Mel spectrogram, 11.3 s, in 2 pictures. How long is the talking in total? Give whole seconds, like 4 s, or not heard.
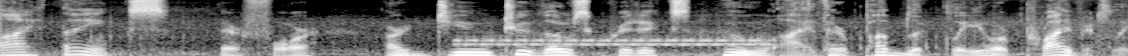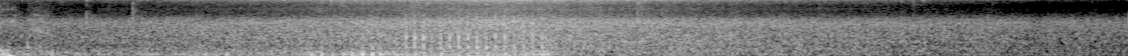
6 s.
